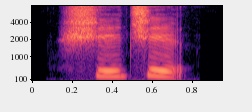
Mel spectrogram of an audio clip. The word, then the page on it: 实质: shí zhì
